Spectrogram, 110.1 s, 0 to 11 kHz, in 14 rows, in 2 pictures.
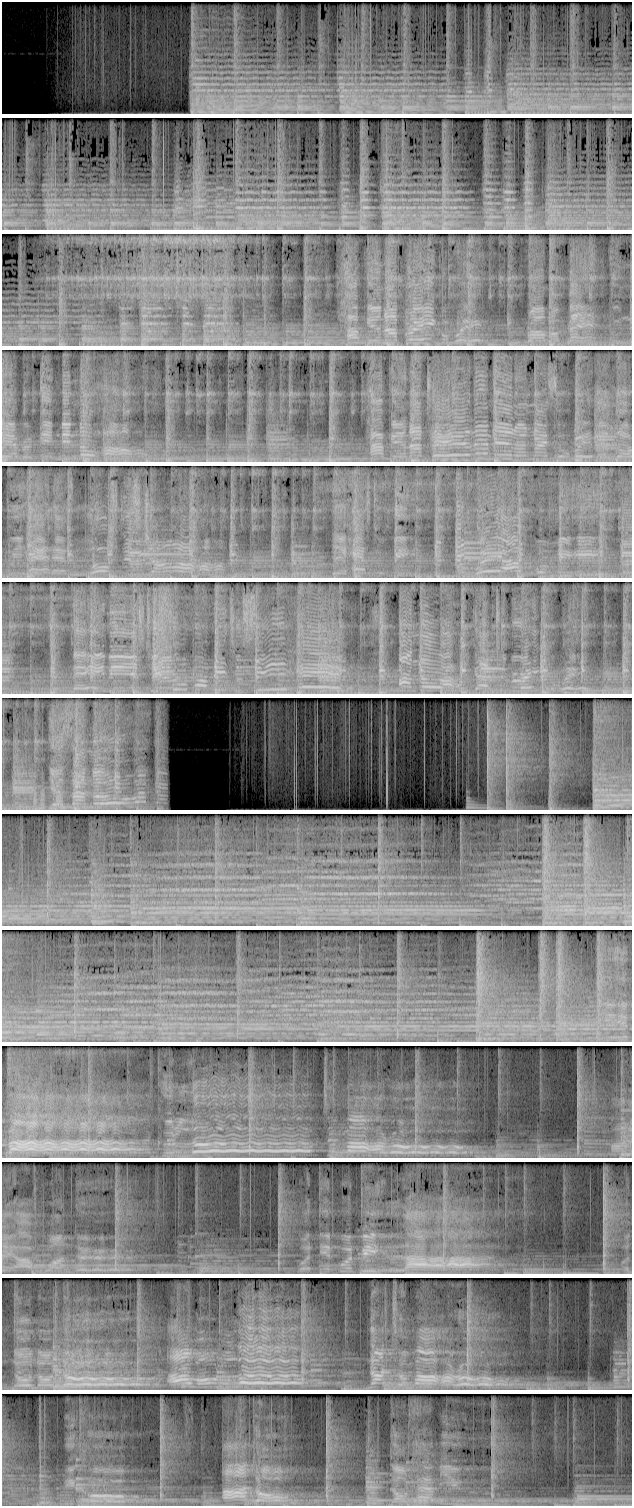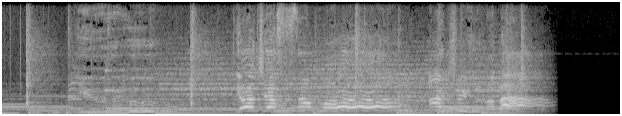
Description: オリジナル現物の試聴（両面１コーラス程度）できます。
